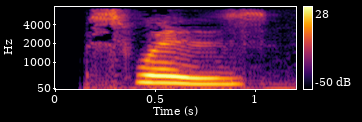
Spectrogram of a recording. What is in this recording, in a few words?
"swizz", English word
